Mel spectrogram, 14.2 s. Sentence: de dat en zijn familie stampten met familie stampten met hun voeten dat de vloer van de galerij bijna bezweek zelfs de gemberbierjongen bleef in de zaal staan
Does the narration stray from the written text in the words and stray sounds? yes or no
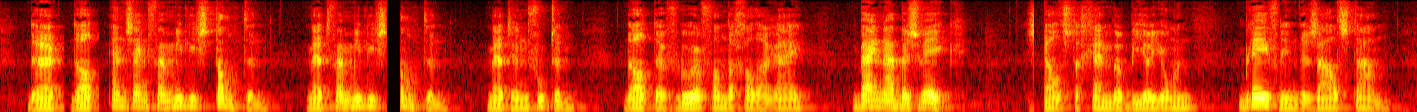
yes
